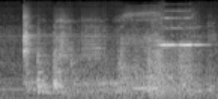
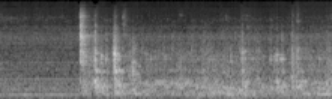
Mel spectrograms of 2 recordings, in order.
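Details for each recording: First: Brunswick GSX pinsetter sweep wagon, before lubrication, running the sweep: sharp squeaks in bursts as the sweep moves with one short held squeal; reported squeaky noise, suspected dry pivot point rather than the wagon rollers. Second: Brunswick GSX pinsetter sweep wagon after oiling pivot points with spout oiler, running the sweep: soft clunks and light rattles, no squeak or squeal left; squeak was just a dry pivot point, now operating normally.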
